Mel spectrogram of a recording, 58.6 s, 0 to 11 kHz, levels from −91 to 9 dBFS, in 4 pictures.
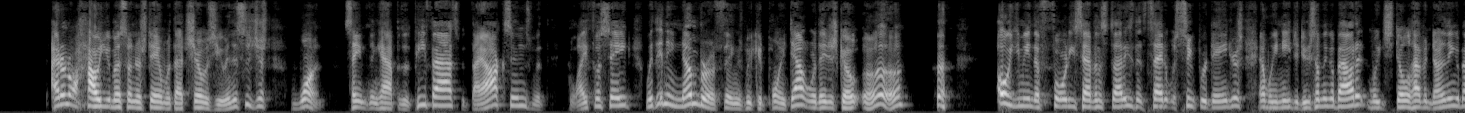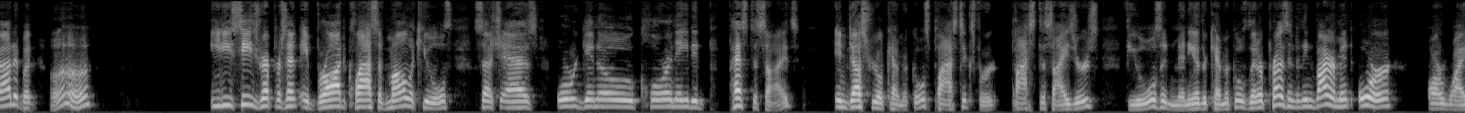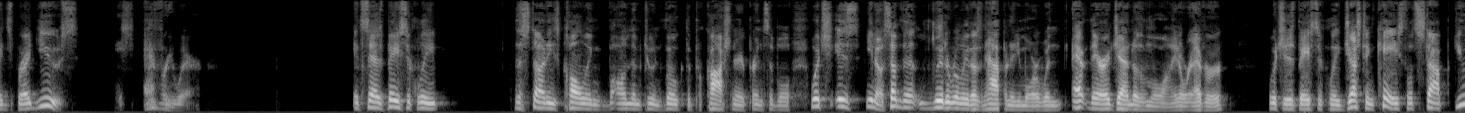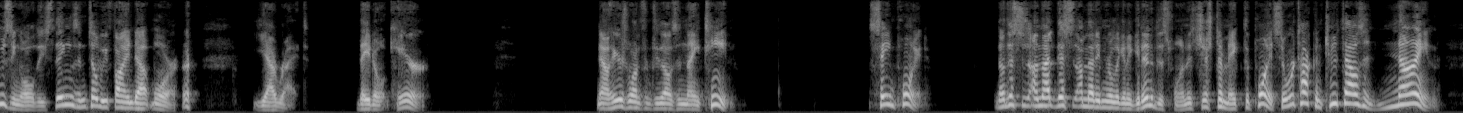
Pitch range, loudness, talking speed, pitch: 150-220 Hz, -21 LUFS, 190 wpm, 185 Hz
